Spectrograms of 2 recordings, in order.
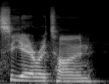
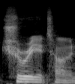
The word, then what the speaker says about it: Ceriatone: was kind of saying the way you pronounce that is it's like a true kind of sound which I'm not very good at so it's not Sierra tone it's not Saria tone there is that kind of Tria tone in there so I'm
